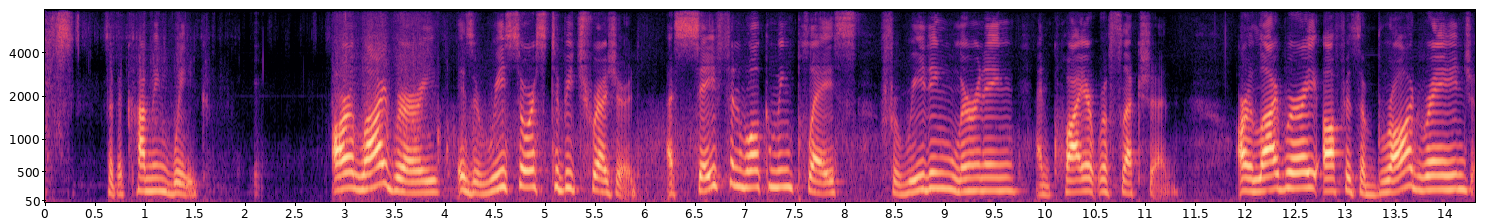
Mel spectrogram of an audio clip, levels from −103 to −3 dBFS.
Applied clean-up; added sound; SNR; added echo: neural separator model SepFormer DNS4.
